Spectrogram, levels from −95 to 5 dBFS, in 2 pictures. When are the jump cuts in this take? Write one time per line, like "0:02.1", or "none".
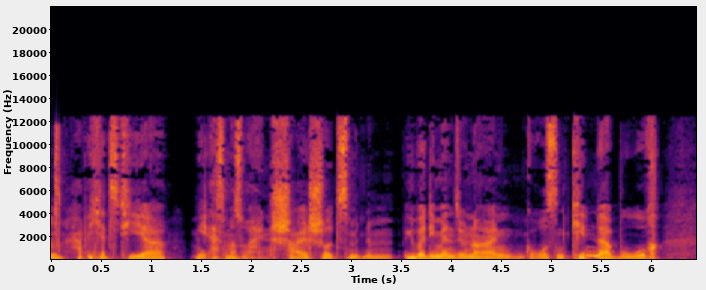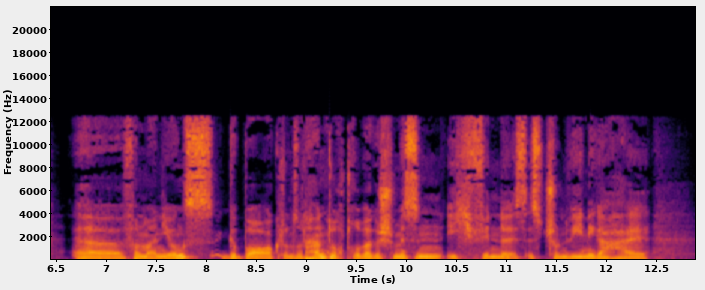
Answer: none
